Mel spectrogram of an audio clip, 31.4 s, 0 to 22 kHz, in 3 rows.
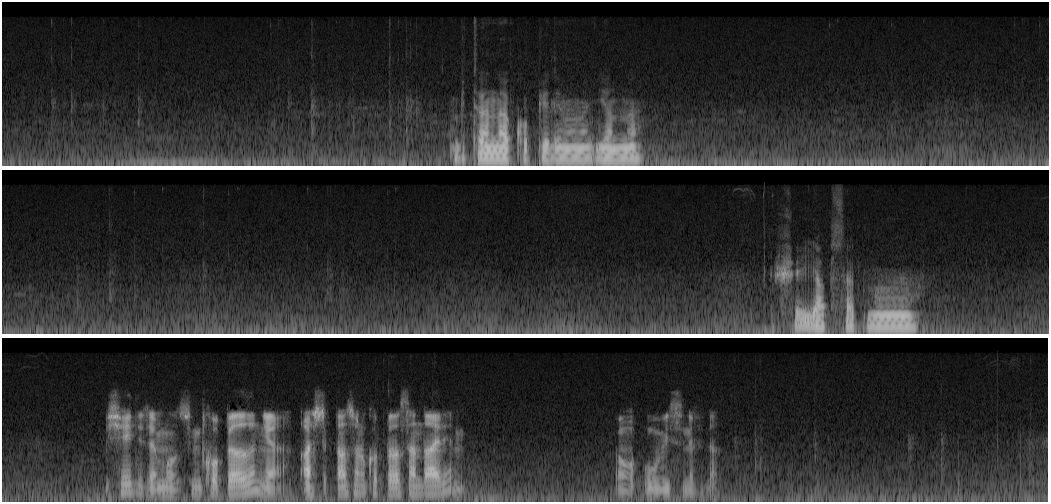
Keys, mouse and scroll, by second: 0.5 g, 2.8-3.9 shift+middle drag, 3.9 shift+d, 9.1 click, 9.3 g, 10.4 click, 11.2 shift+middle click, 12.0 click, 12.3 g, 13.4 click, 13.5 g, 22.3 click, 22.5 scroll up 1, 23.3 scroll up 1, 23.9 scroll up 1, 29.9 shift+s, 30.6-31.0 scroll down 1.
